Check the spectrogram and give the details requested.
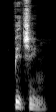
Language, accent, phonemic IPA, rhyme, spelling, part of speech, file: English, Australia, /ˈbɪt͡ʃɪŋ/, -ɪtʃɪŋ, bitching, adjective / verb / noun, En-au-bitching.ogg
- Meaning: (adjective) 1. Excellent; outstanding 2. Awful, terrible; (verb) present participle and gerund of bitch; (noun) A spiteful criticism or complaint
